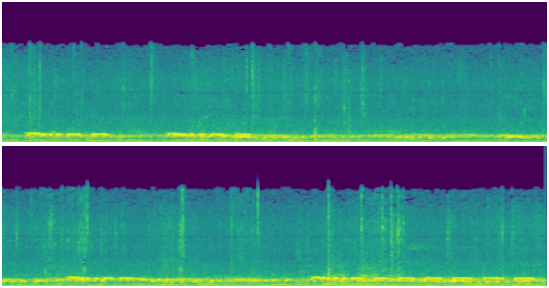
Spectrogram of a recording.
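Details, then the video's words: Local zebra doves at a singing competition: many birds cooing together, with rapid, bubbly, repeated mid-pitched notes that overlap continuously over a steady background hiss and low rumble. "LOMBA PERKUTUT LOKAL ISTIMEWA."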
